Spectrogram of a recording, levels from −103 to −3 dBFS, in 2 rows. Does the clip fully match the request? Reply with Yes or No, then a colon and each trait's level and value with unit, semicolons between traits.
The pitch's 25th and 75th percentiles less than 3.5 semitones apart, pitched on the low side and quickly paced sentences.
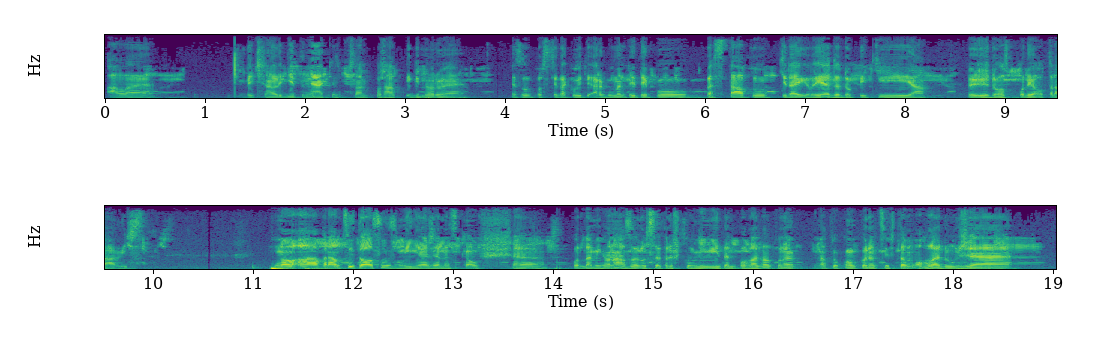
Yes: average, 2.7 semitones; low, 125 Hz; fast, 175 wpm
